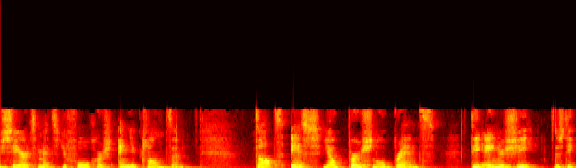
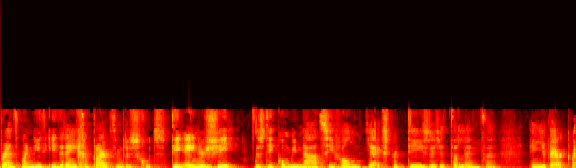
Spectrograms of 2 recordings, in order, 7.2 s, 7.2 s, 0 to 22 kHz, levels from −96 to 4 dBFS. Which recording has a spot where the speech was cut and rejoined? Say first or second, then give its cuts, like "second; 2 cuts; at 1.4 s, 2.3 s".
second; 2 cuts; at 2.1 s, 5.4 s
